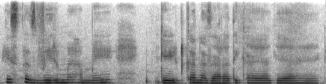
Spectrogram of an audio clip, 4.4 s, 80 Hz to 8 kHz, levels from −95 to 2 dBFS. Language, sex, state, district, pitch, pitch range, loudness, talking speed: Hindi, female, Uttar Pradesh, Lalitpur, 230 Hz, 210-245 Hz, -15 LUFS, 135 wpm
